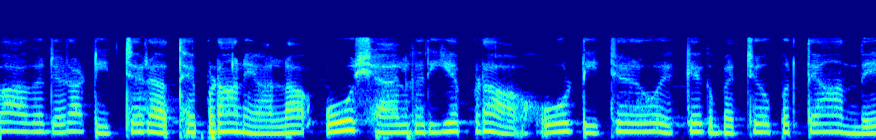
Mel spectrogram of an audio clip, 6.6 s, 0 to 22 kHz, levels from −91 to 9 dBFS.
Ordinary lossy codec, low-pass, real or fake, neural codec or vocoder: none; 7.2 kHz; real; none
